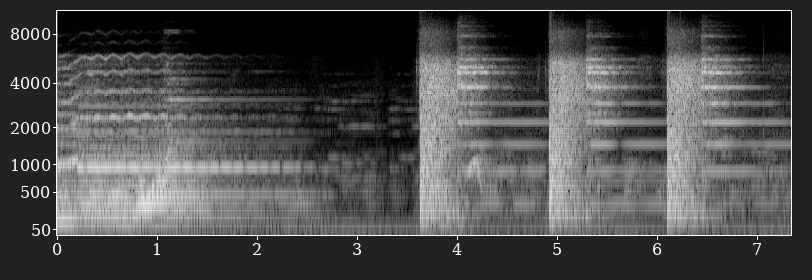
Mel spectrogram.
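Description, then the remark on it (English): A ringing metallic clang fades out, then three sharp clangs follow at roughly even intervals, each bright, loud and left to ring, as metal target ducks are knocked down in a shooting gallery, 18 out of 20 ducks knocked over. “Well, I knocked over 18 out of 20 ducks.”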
